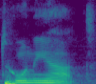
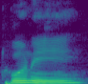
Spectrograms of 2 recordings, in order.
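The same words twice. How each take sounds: First: The ending has a short vowel, like eth. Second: The ending has a short vowel, like eth.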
